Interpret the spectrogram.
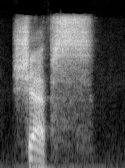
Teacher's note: it's chefs with that voiceless S, okay? So if we don't have an ES at the end, okay, we pronounce that like an S sound, okay?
